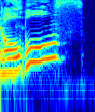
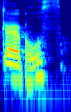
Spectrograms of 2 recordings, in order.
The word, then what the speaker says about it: Goebbels: gerbils gerbils the nazi gerbils oh oh and gobbles yeah but it's pronounced gerbils oh i didn't know that you gotta gorgle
